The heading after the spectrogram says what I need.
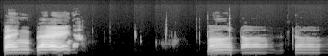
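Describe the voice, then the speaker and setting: A man with a high, completely flat, smooth voice speaks very slowly, recorded without echo but with dull audio. He hosts a casual livestream for a visual novel reading, chatting loosely and playfully while waiting to start, sometimes murmuring in singsong to himself.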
